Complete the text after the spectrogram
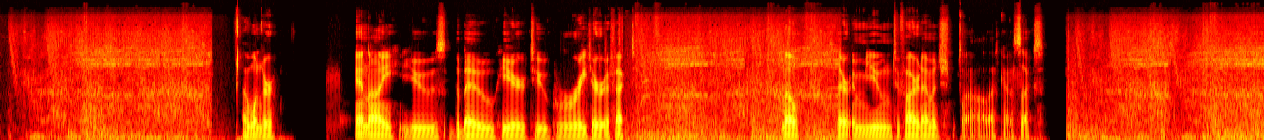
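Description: Energy weapons fire and explode in bursts.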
